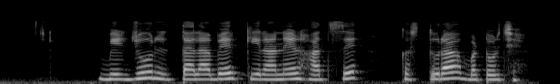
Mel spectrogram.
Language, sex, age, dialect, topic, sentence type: Magahi, female, 25-30, Northeastern/Surjapuri, agriculture, statement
